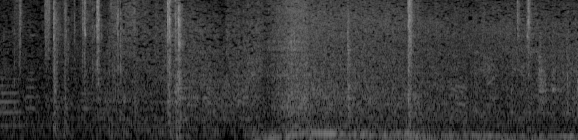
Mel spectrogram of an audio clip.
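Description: A car in Mafia Definitive Edition idling and then pulling away, the engine revving up into a steady drone under a conversation between a man and a woman.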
